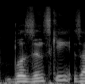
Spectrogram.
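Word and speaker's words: Bleszinski: Cliff Blazinski? Am I saying it right? – Yep, fresh off the plane.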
